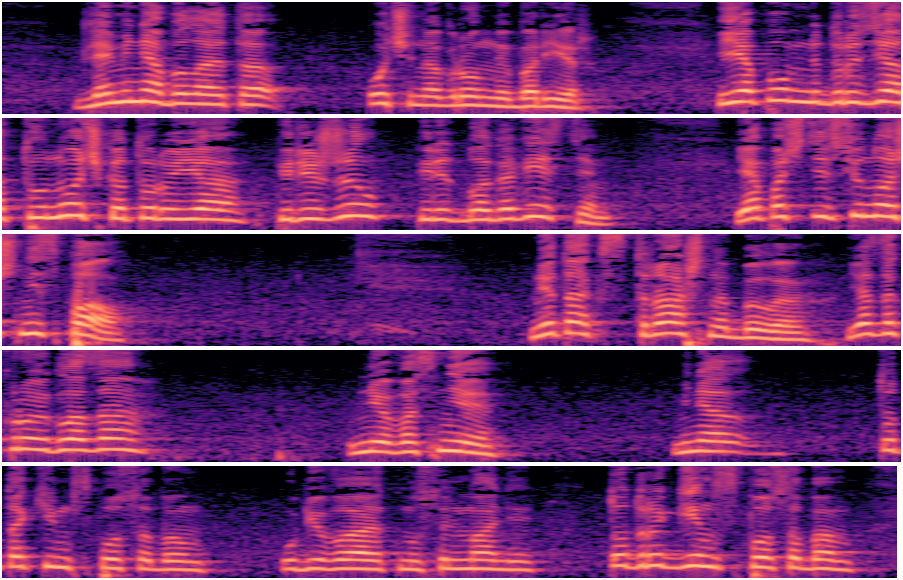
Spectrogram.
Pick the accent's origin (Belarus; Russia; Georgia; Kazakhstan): Kazakhstan; Я смотрю, одни казахи. Кто будет проводить собрание? Среди нашей группы я всего один казах.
